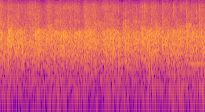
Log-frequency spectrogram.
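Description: A church audience applauds during a worship service, a loud, continuous wash of clapping that stays even from start to finish without a break.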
